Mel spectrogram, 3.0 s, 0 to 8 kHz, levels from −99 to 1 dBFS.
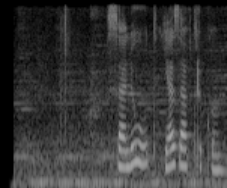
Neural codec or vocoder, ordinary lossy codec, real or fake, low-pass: none; none; real; 7.2 kHz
